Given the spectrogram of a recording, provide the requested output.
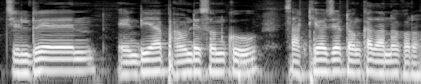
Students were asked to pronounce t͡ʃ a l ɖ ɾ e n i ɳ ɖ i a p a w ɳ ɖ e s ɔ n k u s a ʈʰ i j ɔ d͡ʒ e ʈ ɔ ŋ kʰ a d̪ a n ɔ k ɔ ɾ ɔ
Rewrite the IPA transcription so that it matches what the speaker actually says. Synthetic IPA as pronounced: t͡ʃ i l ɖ ɾ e n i ɳ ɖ i a pʰ a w ɳ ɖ e s ɔ n k u s a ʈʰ i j ɔ d͡ʒ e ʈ ɔ ŋ k a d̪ a n ɔ k ɔ ɾ ɔ

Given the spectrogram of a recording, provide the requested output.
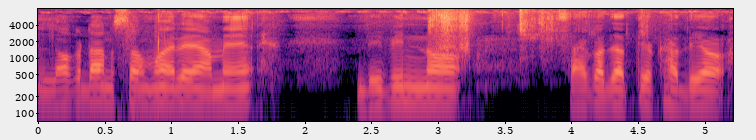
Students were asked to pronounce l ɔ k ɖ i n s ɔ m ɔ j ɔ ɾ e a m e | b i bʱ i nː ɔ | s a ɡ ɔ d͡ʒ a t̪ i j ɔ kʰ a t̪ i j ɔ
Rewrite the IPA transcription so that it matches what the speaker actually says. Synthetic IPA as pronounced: l ɔ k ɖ a n s ɔ m ɔ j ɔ ɾ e a m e | b i bʱ i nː ɔ | s a ɡ ɔ d͡ʒ a t̪ i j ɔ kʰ a d̪ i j ɔ

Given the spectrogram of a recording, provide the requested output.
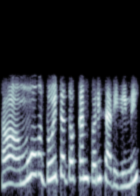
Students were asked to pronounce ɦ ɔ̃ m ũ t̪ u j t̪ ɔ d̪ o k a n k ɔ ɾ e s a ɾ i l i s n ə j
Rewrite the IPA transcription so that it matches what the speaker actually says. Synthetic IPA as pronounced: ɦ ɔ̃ m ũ d̪ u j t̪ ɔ d̪ o k a n k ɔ ɾ i s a ɾ i l i n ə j

